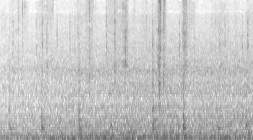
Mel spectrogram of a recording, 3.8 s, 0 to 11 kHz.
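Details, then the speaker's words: 2012+ Chevy Sonic/Cruze idling while the steering wheel is rocked left and right: faint sharp clicks about every half second from the front right; sway bar bushing or links suspected, worn sway bar links found. "you can hear it as well, left and right. And that could be your sway bar bushing or a sway bar links as well, you know."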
